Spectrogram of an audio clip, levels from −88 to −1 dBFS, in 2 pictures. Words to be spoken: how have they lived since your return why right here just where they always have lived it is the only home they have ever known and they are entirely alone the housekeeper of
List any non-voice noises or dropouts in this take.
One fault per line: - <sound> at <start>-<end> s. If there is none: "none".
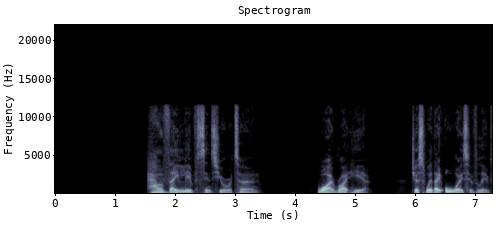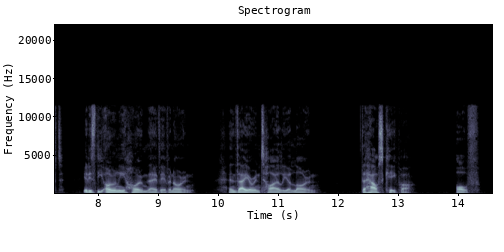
none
